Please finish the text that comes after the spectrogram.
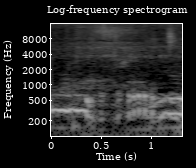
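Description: A golden pigeon gives a short, close cooing call, a soft low warble that rises and falls, heard alone.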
